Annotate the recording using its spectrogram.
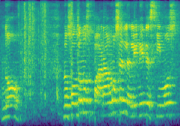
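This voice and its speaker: A man's voice: extremely high pitch, a little fast, slight background noise. Colombian man, church preacher, playful rhetorical questions, echoey hall, distant mic. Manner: lively, joking, asks the congregation many rhetorical questions. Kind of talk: sermon. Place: church sanctuary. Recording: roomy, from far off, faint ambience.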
